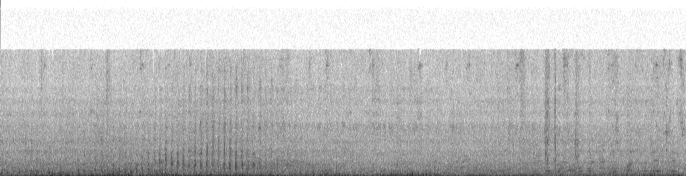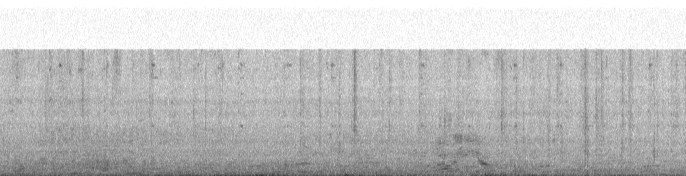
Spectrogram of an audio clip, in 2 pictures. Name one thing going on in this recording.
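Footsteps tap on a wooden boardwalk.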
